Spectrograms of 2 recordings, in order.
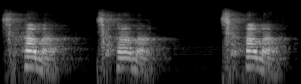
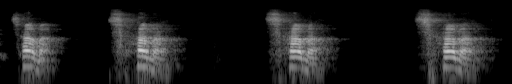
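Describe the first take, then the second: First: Loud chama with a popped ch and no puff; ch snapped off so the paper sheet stays still; chama, glottal pop on the ch; ejective ch. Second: Loud chama with a strong puff on the ch; chama, chama, breathy ch; aspirated ch. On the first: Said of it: "No vibra la hoja". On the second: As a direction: blow hard on the ch so a paper sheet moves. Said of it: "vamos a pronunciar la palabra áspero". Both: Shown as a demonstration.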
